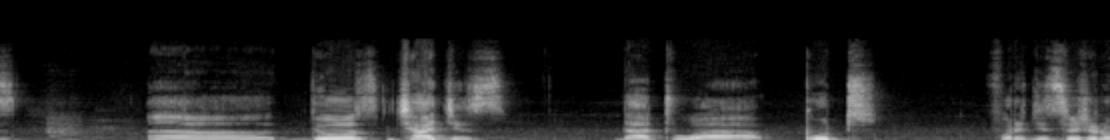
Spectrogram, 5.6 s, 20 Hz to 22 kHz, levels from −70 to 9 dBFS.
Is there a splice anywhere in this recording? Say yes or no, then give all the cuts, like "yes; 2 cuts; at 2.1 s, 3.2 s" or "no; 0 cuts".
no; 0 cuts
